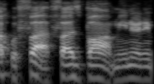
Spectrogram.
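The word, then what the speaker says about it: pho: People probably think it's fo, but it's that's how you spell fu. That's called fu.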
